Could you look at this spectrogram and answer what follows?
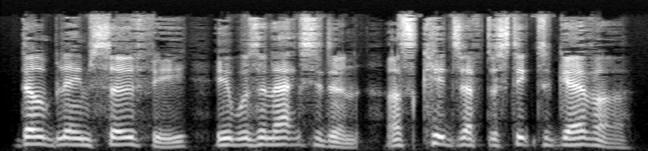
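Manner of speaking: put-on mocking whine, high and loud. A character mocking another during an argument, in a whiny mocking voice. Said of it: "Achilles put on a whiny voice, mocking Freak".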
